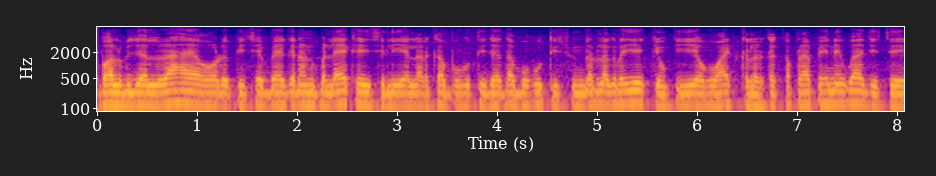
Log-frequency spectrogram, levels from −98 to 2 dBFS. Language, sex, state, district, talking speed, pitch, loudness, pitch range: Hindi, male, Bihar, Kaimur, 220 wpm, 115 Hz, -19 LUFS, 115-120 Hz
